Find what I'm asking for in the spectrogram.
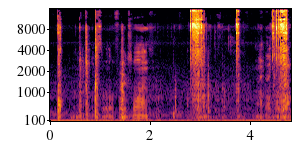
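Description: Bolts being backed out with a T30 Torx bit inside a Jeep Wrangler during sound-dampening work, giving close ratcheting clicks and metallic taps in short bursts over a steady low hum.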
